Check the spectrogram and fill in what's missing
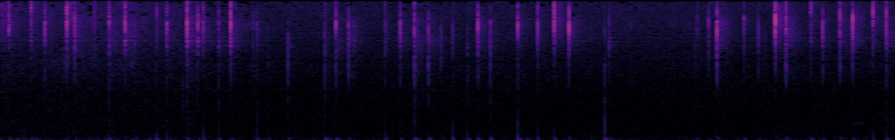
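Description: Long nails tap rapidly on the side of a small, clear plastic lip gloss tube with a metallic cap, partly filled with pink gloss. The taps are quick, light and crisp, with bright clicky edges over a soft low rumble, and each one stops instantly with no ring.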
